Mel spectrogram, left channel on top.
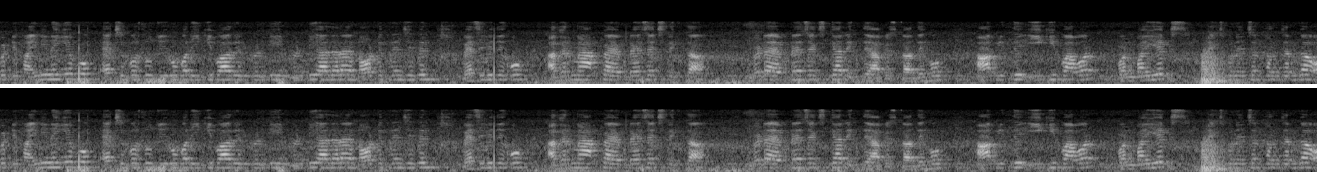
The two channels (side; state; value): both; identical; correlation 1.00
